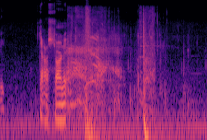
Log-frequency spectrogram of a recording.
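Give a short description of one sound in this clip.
A zombie growls and snarls up close.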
